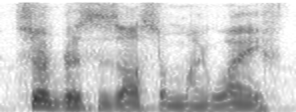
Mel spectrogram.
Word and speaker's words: Cerberus: Is it Cerberus or Cerberus, the aardvark? – Yeah, it's misspelled, so the Dave Sim character, you I think it's pronounced Cerberus, I thought.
